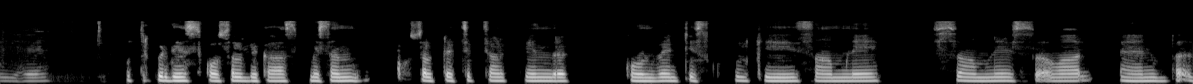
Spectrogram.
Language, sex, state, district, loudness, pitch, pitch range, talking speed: Hindi, male, Uttar Pradesh, Budaun, -19 LUFS, 165 Hz, 160-170 Hz, 80 wpm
